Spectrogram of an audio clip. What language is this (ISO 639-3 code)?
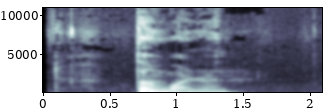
zho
